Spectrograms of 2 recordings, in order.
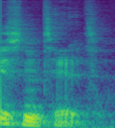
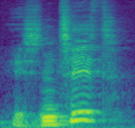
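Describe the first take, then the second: First: The tag stays flat in pitch at the end. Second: The tag rises in pitch at the end. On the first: The speaker expects agreement and needs no information. The speaker calls it right. "In that sort of flat tone at the end" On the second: The speaker is really asking for information. The speaker calls it wrong. "So I wouldn't say"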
